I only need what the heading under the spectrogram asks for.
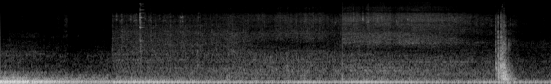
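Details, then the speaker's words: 2012 GMC Yukon first start after replacing the fuel pump control module fuse, exhaust cut off: deep, loud, raspy rumble swelling with revs, far louder than stock, from the missing exhaust pipe. "It It's literally running. Sounds like a hot rod cuz some kid cut the exhaust off it."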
